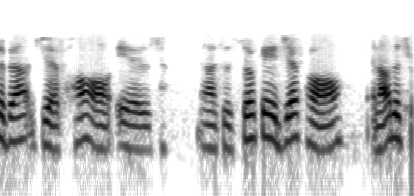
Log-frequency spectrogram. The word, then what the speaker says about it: Soke: So, Jeff Hall, or actually it should be, how do you pronounce that? Soke, Jeff Hall? Soke.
